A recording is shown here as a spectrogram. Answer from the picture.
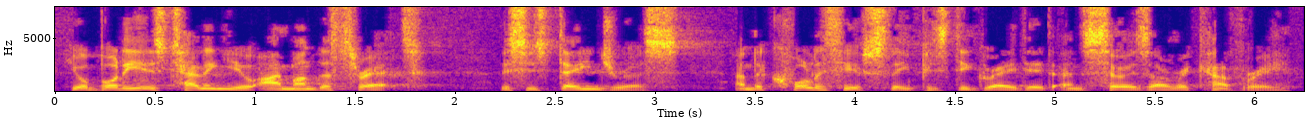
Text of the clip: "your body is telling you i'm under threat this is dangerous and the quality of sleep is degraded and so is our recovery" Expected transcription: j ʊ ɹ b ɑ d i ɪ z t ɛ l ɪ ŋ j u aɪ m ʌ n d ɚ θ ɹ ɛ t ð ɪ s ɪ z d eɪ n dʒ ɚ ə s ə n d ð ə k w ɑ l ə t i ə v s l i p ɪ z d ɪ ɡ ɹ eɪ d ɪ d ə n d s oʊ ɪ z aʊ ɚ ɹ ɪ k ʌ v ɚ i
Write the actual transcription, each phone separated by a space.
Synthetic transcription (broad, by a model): j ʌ ɹ b ɑ d i ɪ z t ɛ l ɪ ŋ j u aɪ m ʌ n d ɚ θ ɹ ɛ t ð ɪ s ɪ z d eɪ n dʒ ɚ ə s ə n ð ə k w ɑ l ə t i ə v s l i p ɪ z d ɪ ɡ ɹ eɪ d ɪ d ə n s oʊ ɪ z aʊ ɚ ɹ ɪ k ʌ v ɚ i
